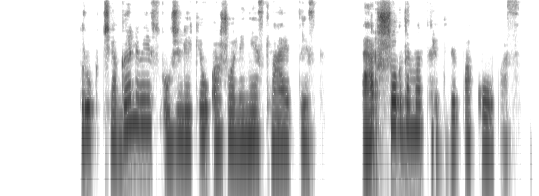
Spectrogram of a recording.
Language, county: Lithuanian, Kaunas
